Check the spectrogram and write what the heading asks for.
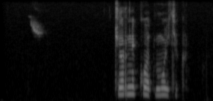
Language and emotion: Russian, neutral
